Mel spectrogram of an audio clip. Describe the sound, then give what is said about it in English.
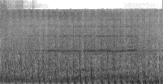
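A helicopter flying overhead, its rotor chopping in a fast, steady low thump under a loud, continuous engine roar, with no voices. “From where? The black helicopter?”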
